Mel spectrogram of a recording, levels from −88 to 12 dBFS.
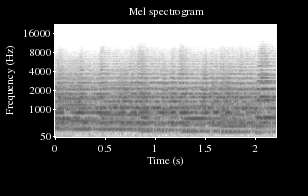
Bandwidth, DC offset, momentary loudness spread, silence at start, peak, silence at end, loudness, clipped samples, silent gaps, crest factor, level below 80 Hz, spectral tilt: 11 kHz; under 0.1%; 1 LU; 0 s; -12 dBFS; 0 s; -26 LUFS; under 0.1%; none; 12 dB; -68 dBFS; -3.5 dB/octave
